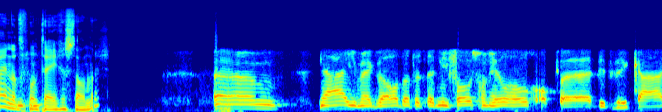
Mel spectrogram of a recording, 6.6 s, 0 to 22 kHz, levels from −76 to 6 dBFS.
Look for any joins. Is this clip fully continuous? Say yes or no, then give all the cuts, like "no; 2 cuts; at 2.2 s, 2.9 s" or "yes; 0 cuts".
yes; 0 cuts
